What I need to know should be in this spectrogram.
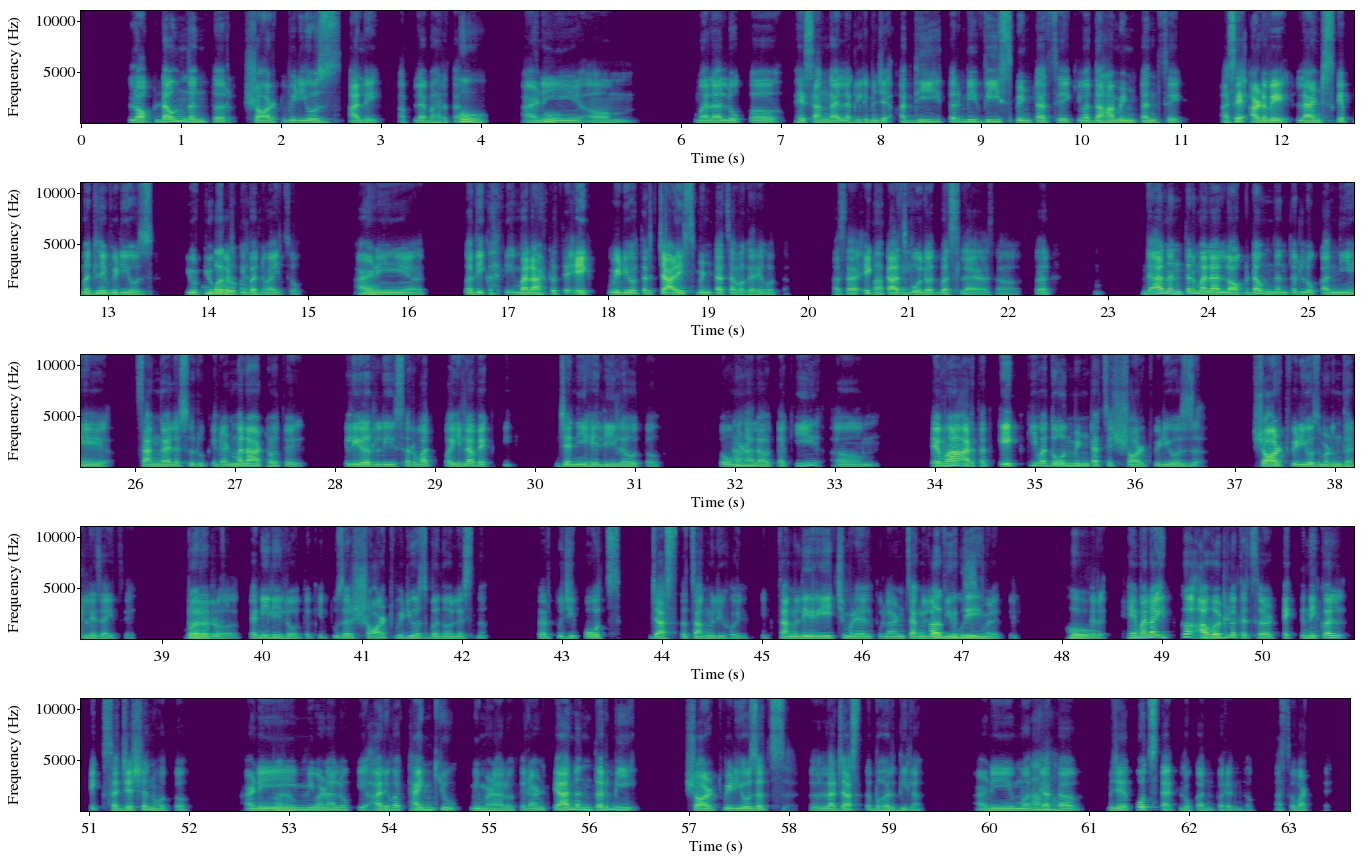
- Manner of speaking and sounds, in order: in English: "लँडस्केपमधले"; laughing while speaking: "कधी-कधी"; in English: "रीच"; in English: "सजेशन"
- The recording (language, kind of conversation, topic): Marathi, podcast, प्रेक्षकांचा प्रतिसाद तुमच्या कामावर कसा परिणाम करतो?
